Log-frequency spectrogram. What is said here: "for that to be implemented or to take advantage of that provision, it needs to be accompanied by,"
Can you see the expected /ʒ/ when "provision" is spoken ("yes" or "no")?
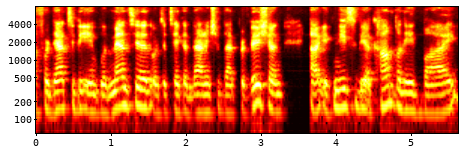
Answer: yes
